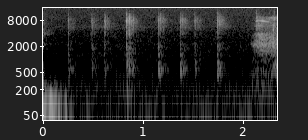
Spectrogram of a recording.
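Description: Near silence: faint room tone with very faint, evenly spaced ticks.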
